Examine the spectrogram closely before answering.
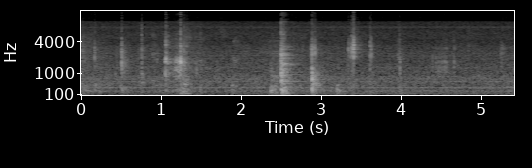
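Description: A few light, irregular clicks and taps as a printed circuit board is handled and shifts on its plastic enclosure while a soldering iron and solder wire are set to its pins.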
